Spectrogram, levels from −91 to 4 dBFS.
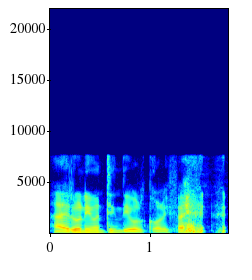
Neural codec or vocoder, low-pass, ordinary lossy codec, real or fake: none; none; none; real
